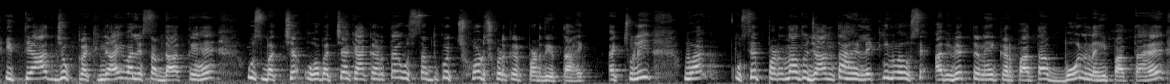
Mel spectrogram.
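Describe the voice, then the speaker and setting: Woman teacher, slightly high voice, patient exam-prep lecture, repeats and rephrases. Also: normal speed, a little mellow. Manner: explanatory, repeats and rephrases, asks and answers own questions.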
